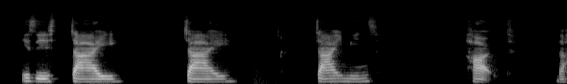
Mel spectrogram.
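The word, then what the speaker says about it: ใจ: This is chai, chai.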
